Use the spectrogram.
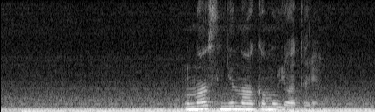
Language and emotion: Russian, neutral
